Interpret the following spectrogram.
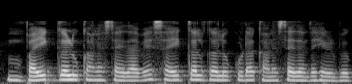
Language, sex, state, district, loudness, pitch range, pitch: Kannada, female, Karnataka, Koppal, -16 LUFS, 190-205 Hz, 200 Hz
